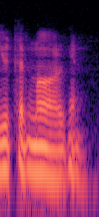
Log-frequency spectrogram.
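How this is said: The g sounds are said as y, Berlin-style.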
